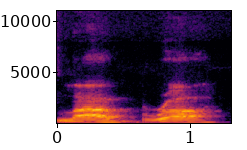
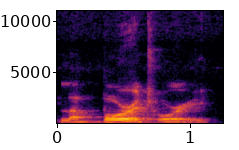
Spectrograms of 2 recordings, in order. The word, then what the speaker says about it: laboratory: So it's laboratory. Laboratory. Okay. Laboratory. We do not say laboratory, at least in American English.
